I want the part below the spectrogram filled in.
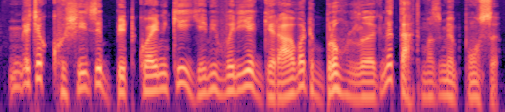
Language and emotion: Kashmiri, happy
